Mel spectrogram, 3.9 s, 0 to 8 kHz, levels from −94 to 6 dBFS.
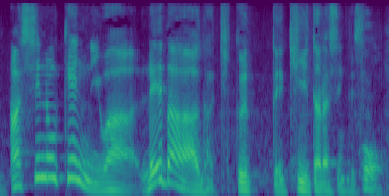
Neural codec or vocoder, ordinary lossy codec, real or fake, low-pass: codec, 16 kHz, 4 kbps, X-Codec, HuBERT features, trained on balanced general audio; MP3, 48 kbps; fake; 7.2 kHz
